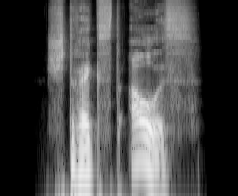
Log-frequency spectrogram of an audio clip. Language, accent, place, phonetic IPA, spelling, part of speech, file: German, Germany, Berlin, [ˌʃtʁɛkst ˈaʊ̯s], streckst aus, verb, De-streckst aus.ogg
- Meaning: second-person singular present of ausstrecken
